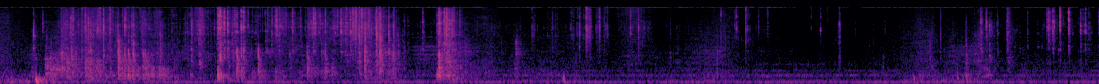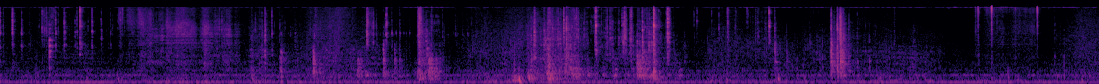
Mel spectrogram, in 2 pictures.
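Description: Faint handling noises, light clicks and rustles of small plastic lights on wire hooks being hung on curly willow branches, busiest near the start and again about three quarters of the way through, over a low steady hum.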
